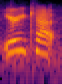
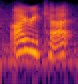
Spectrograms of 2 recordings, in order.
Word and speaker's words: Irie Cat: we said many times Eerie cat irie cat sorry cat I'm naked cat we keep getting that wrong but now I'm gonna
